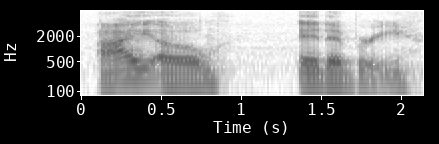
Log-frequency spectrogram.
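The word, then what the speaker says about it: Ayo Edebiri: It's Io Edebri. Io Edebri. Okay. Yeah. And I had to write it down phonetically.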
